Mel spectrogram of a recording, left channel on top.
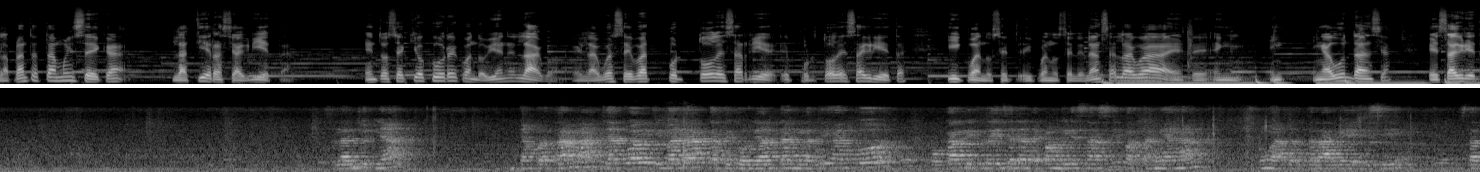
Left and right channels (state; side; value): different; both; correlation 0.00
